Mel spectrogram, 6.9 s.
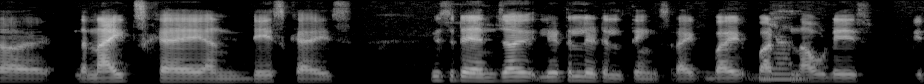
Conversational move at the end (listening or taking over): listening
